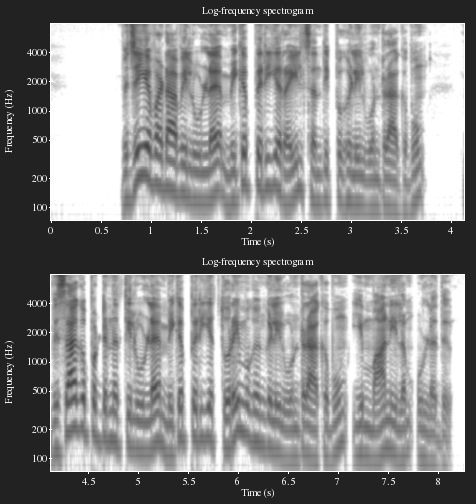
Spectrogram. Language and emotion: Tamil, neutral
